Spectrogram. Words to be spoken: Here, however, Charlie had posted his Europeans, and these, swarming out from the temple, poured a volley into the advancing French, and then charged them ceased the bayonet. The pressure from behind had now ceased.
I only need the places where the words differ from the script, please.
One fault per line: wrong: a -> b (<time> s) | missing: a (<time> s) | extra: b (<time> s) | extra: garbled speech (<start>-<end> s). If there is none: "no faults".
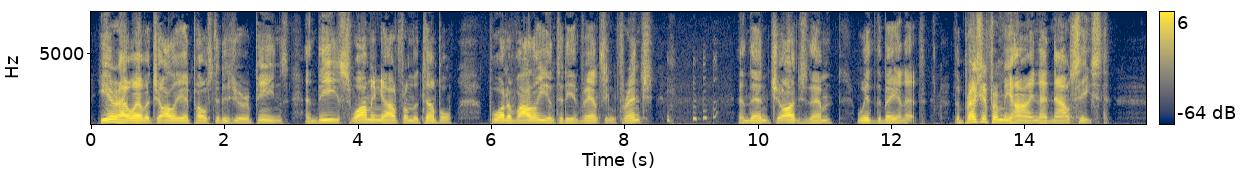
wrong: ceased -> with (11.5 s)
